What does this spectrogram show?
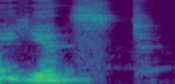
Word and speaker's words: jetzt: Обратите внимание, сочетание вот этих двух букв. Это буква J, а это буква E. И вместе они дают звук E.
